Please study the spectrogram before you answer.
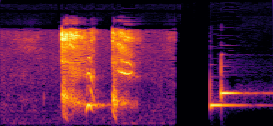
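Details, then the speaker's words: Child (paediatric patient) with severe dry cough, recorded as a voice note: two harsh, dry cough bursts with a brief electronic tone at the end. "आया सो देर इ voice note present जिसम वो बोल रहे हैं कि उन्हें काफी खासी है आप कफ नोट भी कर सकते हो"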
